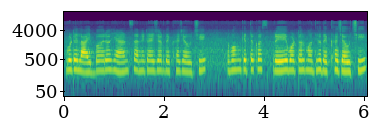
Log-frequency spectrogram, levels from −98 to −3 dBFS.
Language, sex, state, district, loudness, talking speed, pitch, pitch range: Odia, female, Odisha, Malkangiri, -17 LUFS, 120 wpm, 235 Hz, 225-245 Hz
